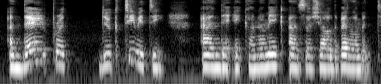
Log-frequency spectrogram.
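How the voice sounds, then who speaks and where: Speaking with a Spanish accent, a woman uses a fairly low, somewhat breathy voice at a fairly slow pace with ordinary pitch variation. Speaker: podcast host. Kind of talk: solo podcast monologue. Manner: halting.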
